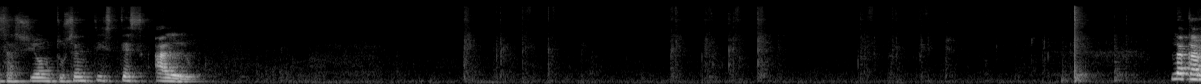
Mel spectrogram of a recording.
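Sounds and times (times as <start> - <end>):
cards being handled: 4.6 - 11.5.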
